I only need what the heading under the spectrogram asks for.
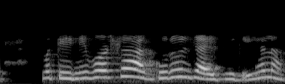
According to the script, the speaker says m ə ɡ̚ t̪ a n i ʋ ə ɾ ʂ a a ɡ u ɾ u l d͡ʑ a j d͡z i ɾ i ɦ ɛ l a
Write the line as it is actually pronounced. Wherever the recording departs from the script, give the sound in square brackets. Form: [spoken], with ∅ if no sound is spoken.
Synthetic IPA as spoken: m ə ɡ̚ t̪ [i] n i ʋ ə ɾ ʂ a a ɡ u ɾ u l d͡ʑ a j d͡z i [l] i ɦ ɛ l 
